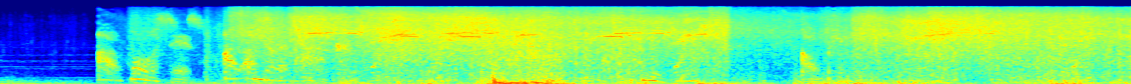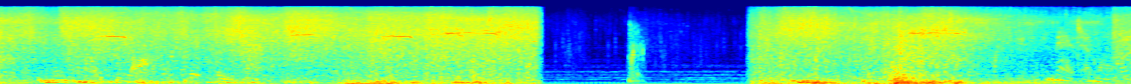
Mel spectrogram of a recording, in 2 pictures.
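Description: Swarms of creatures screech and clash in a noisy battle.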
